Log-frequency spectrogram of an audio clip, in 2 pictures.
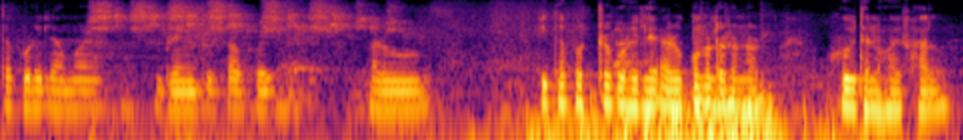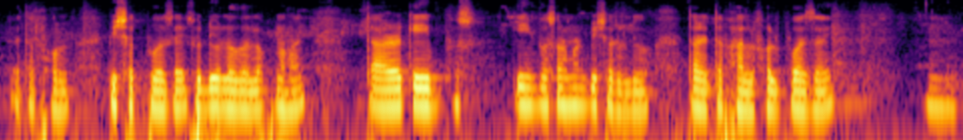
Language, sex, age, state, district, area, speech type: Assamese, male, 18-30, Assam, Barpeta, rural, spontaneous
